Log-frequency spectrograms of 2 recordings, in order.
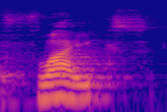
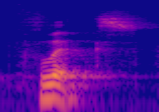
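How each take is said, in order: First: The vowel is an eye sound. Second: The vowel is a short i sound. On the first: The speaker calls it wrong. "or flikes" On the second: The speaker calls it right. "it's I, flicks"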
